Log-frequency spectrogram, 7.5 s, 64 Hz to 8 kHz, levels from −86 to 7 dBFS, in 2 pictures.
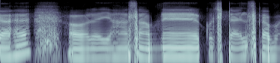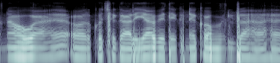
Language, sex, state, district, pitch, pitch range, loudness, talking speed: Hindi, male, Odisha, Khordha, 105 Hz, 100-105 Hz, -17 LUFS, 160 wpm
